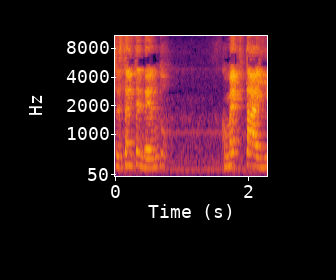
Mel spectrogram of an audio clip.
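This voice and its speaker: Against noticeable background noise and audible room echo, a woman speaks in an animated tone at a high pitch. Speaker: psychologist. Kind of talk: live stream talk to audience. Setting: Instagram live.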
